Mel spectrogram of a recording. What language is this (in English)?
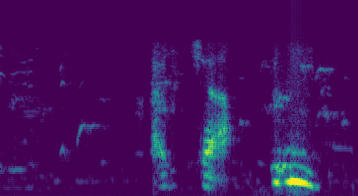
Marathi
